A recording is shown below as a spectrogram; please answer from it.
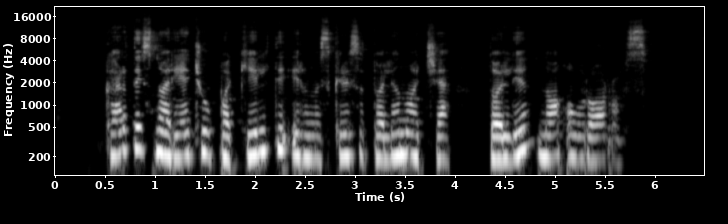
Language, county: Lithuanian, Panevėžys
